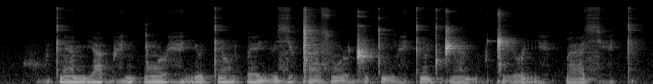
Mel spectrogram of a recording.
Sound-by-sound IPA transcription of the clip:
h ṳ˨ tʲ æ̃˨ nʲ j æ˨ b e̤˨ nʲ k͡p õ˨ ɹ e̤˦˨ rʲ ɯ˨ tʲ õ˦ k͡p e˦˨ j y˨ zʲ ɯ˦ ǀ æ˨ s õ˨ ɹ ɖ͡ʐ y˨ tʲ ŋ͡m e̤˨ tʲ õ˨ tʲ d͡ʒ æ̃˨ ɓ ṳ˨ ǀ y˨ ɹ rʲ e̤˨ k͡p æ˨ zʲ e̤˨ tʲ

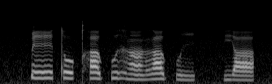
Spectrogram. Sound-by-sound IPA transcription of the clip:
k͡p eː˦ t o˦ kʰ a˦ kʷ ɪ˦ ɣ ã˨ ɣ a˦ kʷ i˨ | j a˨

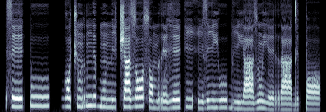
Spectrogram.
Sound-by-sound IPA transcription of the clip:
s eː˨ k͡p uː˦ | ɡ ɔ˨ t͡ʃ ũ˨ r ŋ ɪ˦ b ũ˨ n i˨ t͡ʃ a˦ z ɔ˦ s ɔ˨ m r e˨ ɣ eː˦ k iː˦ h i˨ z iː˦ j uː˦ b iː˨ j aː˨ z ũ˦ j e˨ r aː˨ d ɪ˨ k͡p ɔ˨

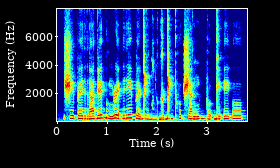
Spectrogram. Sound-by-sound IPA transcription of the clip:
ʃ e˥ p ɛ˧˥˧ r a˧˥˧ ɗ ɛ˥ ɠ u˨˩˦ ŋ ɭ ɛ˨˩˦ ʔ r e˥ p ɛ˨˩˦ ɖʱ ɛ˩ ɡ ʎ o˩ ɡ ɯ˥ ɖ e˥ ɡ pʰ u˥ ʔ ʃ a˧˥˧ ɡ ŋ ɯ˥ ɡ b o˨˩˦ ʔ ɡ e˥ ʔ e˥ ʔ o˥

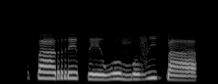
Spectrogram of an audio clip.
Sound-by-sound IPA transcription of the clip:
p aː˦ r e˦ p eː˨ w o˦˨ ŋ o˨ v i˦ k͡p aː˨

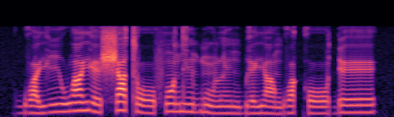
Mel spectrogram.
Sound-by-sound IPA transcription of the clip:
ɡʷ a˨ j iː˧ w ã˦ j e˨ ʃ a˦ t oː˨ f ɔ̃˦ d ĩ˧ ɓ ũ˨ l ĩ˨ ɡ͡b e˧ j ã˧ ɡʷ a˦ k oː˧ ɗ eː˦

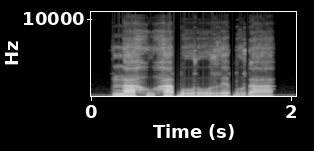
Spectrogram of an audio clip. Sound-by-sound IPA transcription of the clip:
n aː˦ h u˨ h a˦ ɓ oː˦˨ ɾ oː˦ r ɛ˨ ɓ ʊ˨ ɗ aː˨

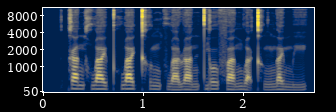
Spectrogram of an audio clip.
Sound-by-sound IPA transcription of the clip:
k a˥˧ n x w a˥˩ ɪ̯ pʰ w a˥ ɪ̯ kʰ ʊ˥˩ ŋ f w ä˧˥ ɻ a˧˥ n t̪ j o˥˩ ʊ̯ f ä˧˥ n̪ w ä̰˨˩ kʰ ʊ˦ ŋ n̪ a˥˩ ɪ̯ m i˧˥

